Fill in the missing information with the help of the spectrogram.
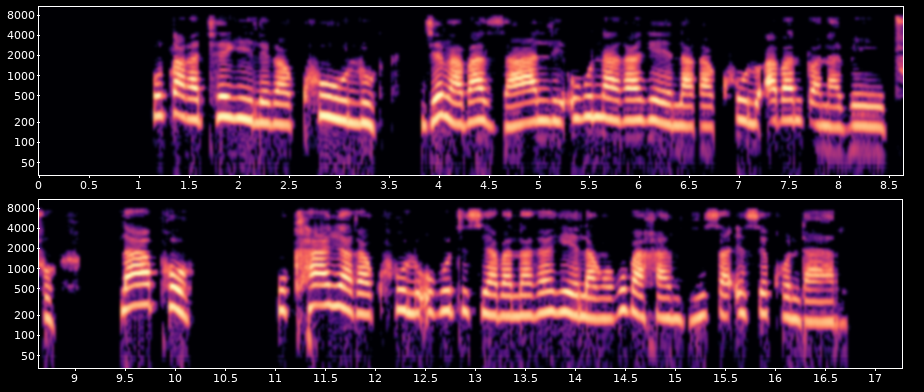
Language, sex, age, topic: North Ndebele, female, 18-24, education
